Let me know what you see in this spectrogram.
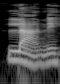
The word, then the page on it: lani: Macuiltianguis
